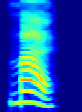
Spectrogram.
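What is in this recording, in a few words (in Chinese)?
"迈", Chinese; HSK; HSK6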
